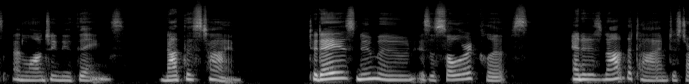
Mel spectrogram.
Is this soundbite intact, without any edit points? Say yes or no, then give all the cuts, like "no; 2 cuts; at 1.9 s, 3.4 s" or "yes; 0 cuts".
yes; 0 cuts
